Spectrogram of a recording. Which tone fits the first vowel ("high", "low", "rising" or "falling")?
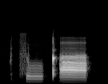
high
